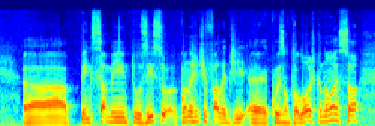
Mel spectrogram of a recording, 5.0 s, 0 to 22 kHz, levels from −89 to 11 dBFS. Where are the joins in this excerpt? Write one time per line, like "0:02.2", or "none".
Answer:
none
